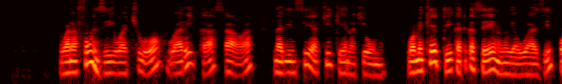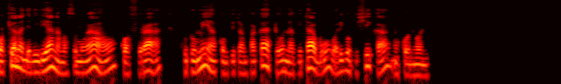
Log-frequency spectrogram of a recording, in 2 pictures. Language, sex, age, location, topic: Swahili, male, 25-35, Dar es Salaam, education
